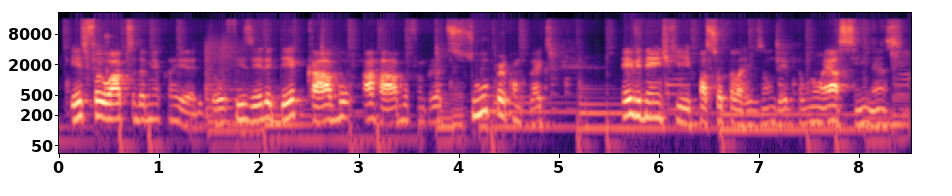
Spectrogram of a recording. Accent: Curitiba, Paraná, Brazil; eu sou natural de Curitiba, eu tenho a minha vida inteira aqui em Curitiba

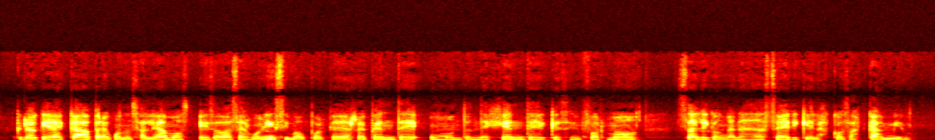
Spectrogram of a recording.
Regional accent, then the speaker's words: Argentina; también soy de Argentina

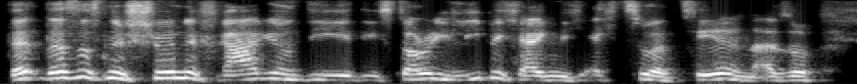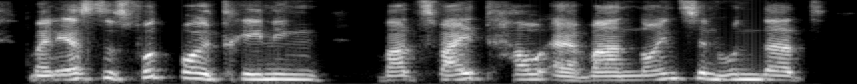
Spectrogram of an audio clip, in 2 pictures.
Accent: Königsbrunn, Bavaria, Germany; also born or lived in Bobingen / Valencia; ich bin in Königsbrunn aufgewachsen, geboren in Bobingen, was einfach hm. nur eine Ortschaft nebendran ist

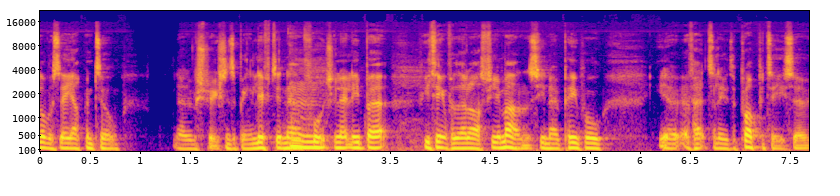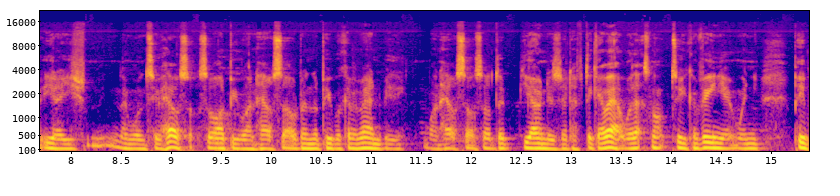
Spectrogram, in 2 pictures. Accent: Fleet, South East England, United Kingdom; I come from Fleet and grew up in Fleet from young age

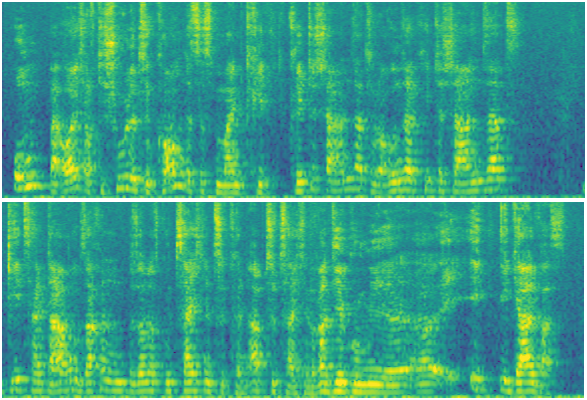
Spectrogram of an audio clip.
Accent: Berlin, Germany; ich bin gebürtiger Berliner, ähm, ich kann ja sagen, Baujahr 68, habe den Fall

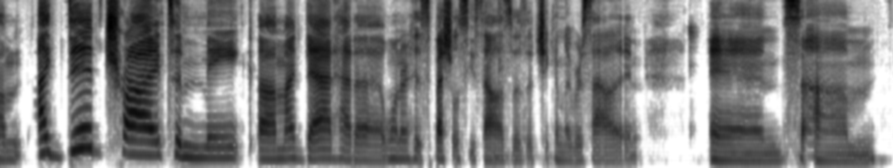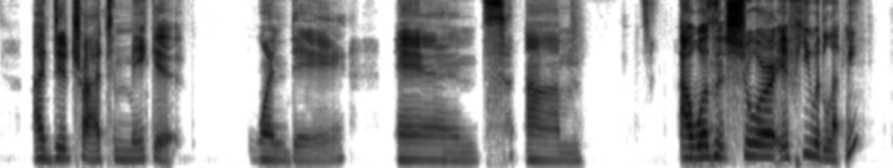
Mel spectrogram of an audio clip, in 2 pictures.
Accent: Chattanooga, Tennessee, United States; I'm from Tennessee. Little Tennessee girl, Chattanooga, Tennessee. I grew up in a restaurant.

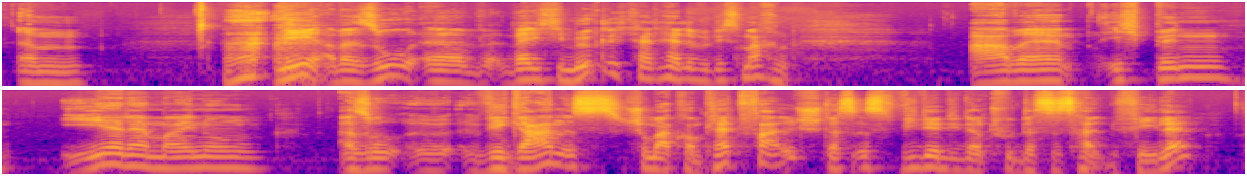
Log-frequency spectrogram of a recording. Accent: East Germany, Germany; bin halt kein Wessi

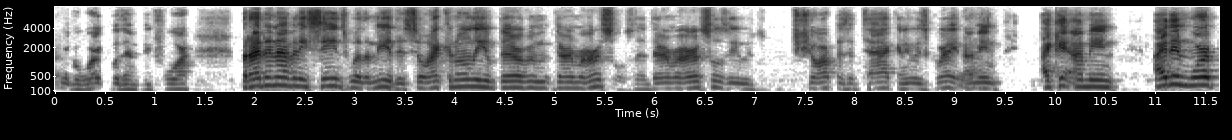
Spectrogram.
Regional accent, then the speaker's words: Rockland County, New York, United States; I lived outside New York City, just half an hour outside the city in Rockland County

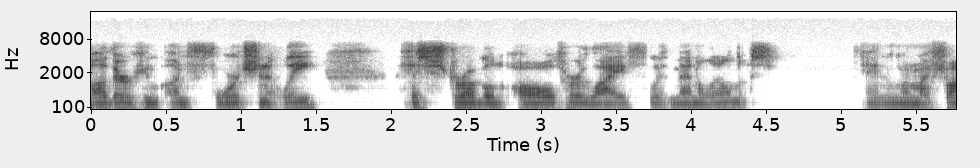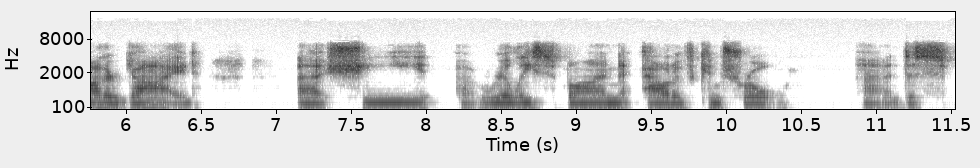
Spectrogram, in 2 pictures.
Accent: Dallas, Texas, United States; also born or lived in Houston; I grew up here in Dallas.

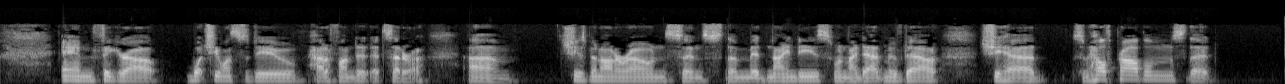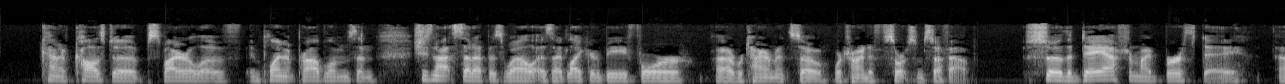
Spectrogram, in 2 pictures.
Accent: Indianapolis, Indiana, United States; born or raised there

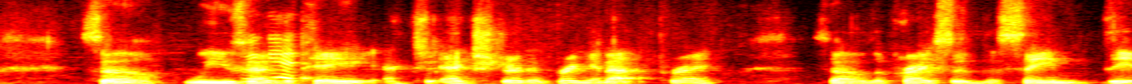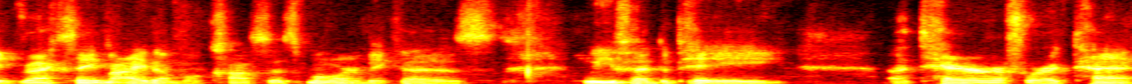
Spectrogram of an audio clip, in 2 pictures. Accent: Canada; "Oh, from Canada." And they were talking about my accent

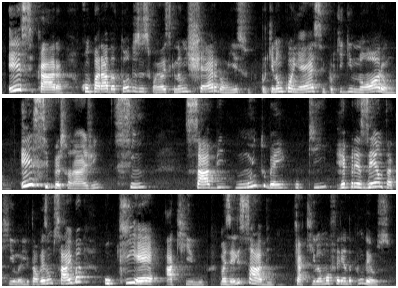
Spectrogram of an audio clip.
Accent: Brazil; Nós somos brasileiros e brasileiras

